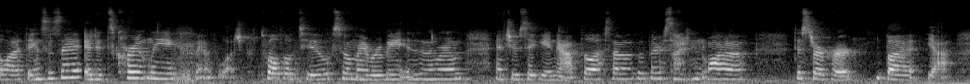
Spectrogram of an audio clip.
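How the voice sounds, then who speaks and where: Over noticeable background noise and audible room echo, a woman talks at a fairly quick pace in a high voice with ordinary pitch variation. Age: young. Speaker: student vlogger. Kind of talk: casual vlog monologue. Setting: dorm study room. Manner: fast.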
